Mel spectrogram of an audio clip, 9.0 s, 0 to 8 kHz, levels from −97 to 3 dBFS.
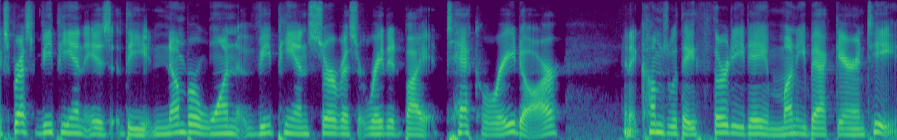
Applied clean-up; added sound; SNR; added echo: none; none; none; none.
